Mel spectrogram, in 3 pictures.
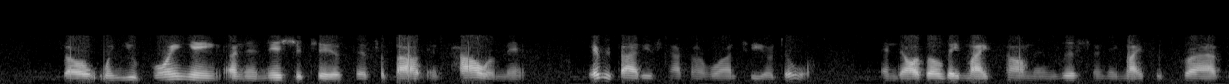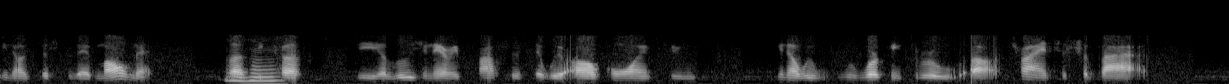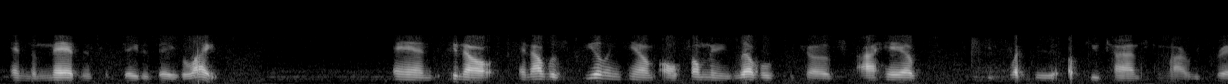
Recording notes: Callers may call in with questions.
